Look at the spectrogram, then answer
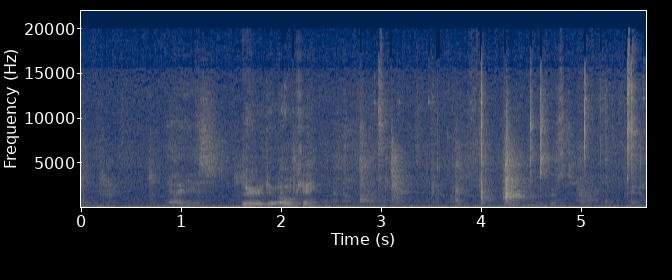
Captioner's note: man speaking off mic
